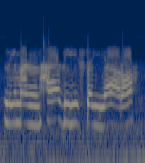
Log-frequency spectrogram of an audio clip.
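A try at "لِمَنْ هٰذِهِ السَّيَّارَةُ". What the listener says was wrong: Hidupkan semua harokatnya.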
